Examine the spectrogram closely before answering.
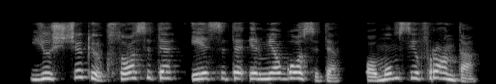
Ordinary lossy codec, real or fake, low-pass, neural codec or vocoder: AAC, 32 kbps; real; 7.2 kHz; none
